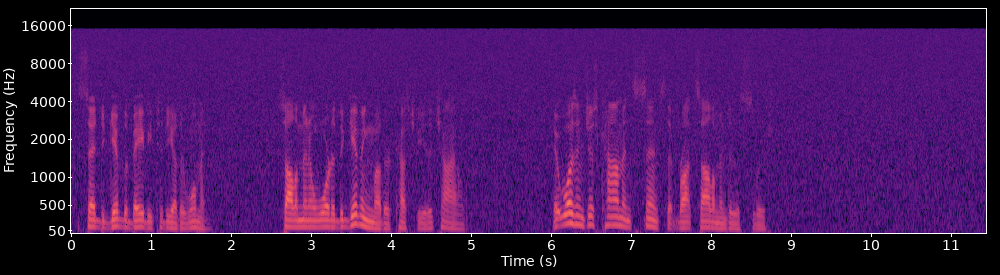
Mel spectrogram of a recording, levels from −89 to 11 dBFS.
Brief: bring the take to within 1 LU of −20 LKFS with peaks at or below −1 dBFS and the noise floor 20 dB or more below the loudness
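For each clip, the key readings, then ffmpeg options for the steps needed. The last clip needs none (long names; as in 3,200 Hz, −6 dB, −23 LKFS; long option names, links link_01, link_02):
background noise floor −42 dBFS; target noise floor −50 dBFS; integrated loudness −29.5 LKFS; sample peak −7.5 dBFS; target loudness −20.0 LKFS
→ -af "afftdn=noise_reduction=8:noise_floor=-42"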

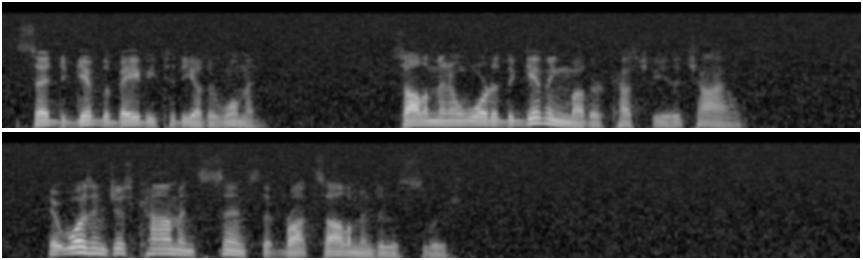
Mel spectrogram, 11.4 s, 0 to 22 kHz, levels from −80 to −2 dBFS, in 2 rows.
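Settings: background noise floor −49 dBFS; integrated loudness −28.0 LKFS; sample peak −7.5 dBFS; target loudness −20.0 LKFS
→ -af "volume=8dB,alimiter=limit=-1dB:level=0:latency=1"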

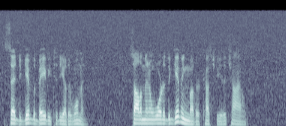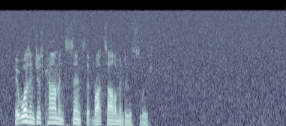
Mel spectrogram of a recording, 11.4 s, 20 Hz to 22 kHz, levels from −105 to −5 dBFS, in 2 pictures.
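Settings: integrated loudness −20.0 LKFS; sample peak −1.0 dBFS; background noise floor −41 dBFS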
